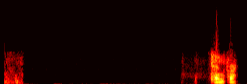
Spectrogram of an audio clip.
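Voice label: Sheriff West County, scanner audio trunk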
